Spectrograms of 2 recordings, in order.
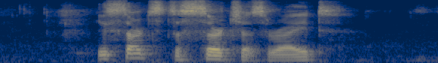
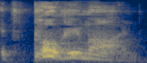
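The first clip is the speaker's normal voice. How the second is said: "Pokemon" shouted, much louder and higher; furious correction; 6 semitones higher, 14 dB louder than usual. Retold or imitated. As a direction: yell the proper name "Pokemon" back at him. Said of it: "I wanted to punch him".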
